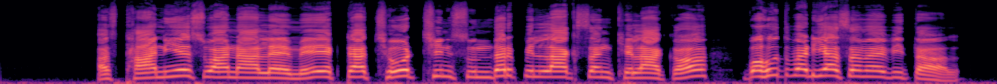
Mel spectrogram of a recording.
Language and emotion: Maithili, happy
